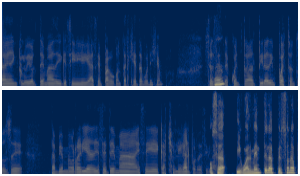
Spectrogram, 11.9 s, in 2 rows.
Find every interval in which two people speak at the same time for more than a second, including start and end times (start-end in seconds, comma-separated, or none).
none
